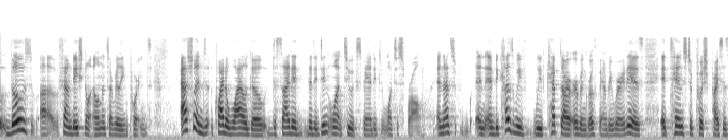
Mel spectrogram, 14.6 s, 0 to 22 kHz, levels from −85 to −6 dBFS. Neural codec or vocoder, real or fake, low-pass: none; real; 7.2 kHz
